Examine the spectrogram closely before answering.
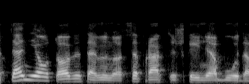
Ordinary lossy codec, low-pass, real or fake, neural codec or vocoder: Opus, 16 kbps; 7.2 kHz; fake; codec, 16 kHz, 16 kbps, FreqCodec, larger model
